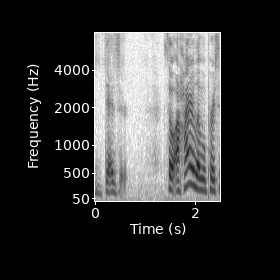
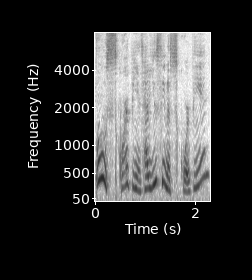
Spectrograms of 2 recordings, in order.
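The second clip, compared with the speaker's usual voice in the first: high, softer intrigued question; curious question; 5 semitones higher, 4 dB quieter than usual. Shown as a demonstration. Tutor asks about scorpions with intrigue. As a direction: wonder aloud with the child. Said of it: "And be like".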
